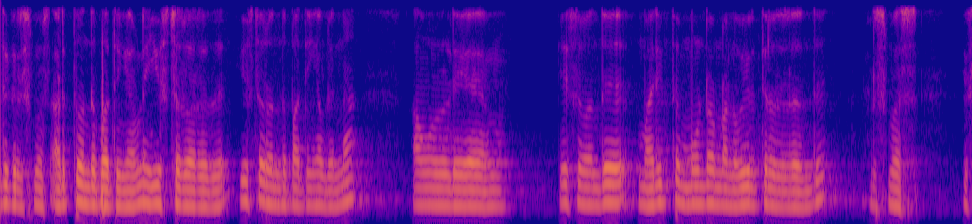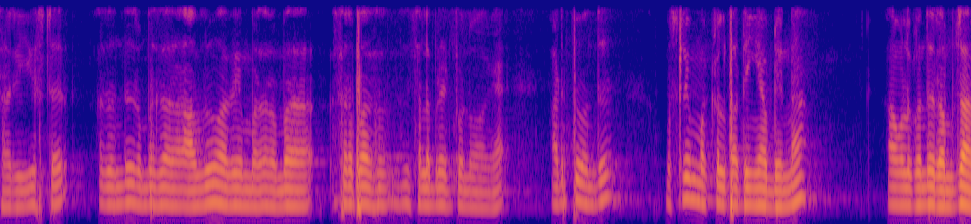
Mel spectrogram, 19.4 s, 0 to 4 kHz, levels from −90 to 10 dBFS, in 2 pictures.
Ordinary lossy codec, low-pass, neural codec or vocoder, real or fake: none; 3.6 kHz; none; real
